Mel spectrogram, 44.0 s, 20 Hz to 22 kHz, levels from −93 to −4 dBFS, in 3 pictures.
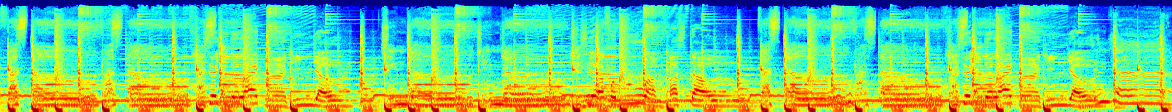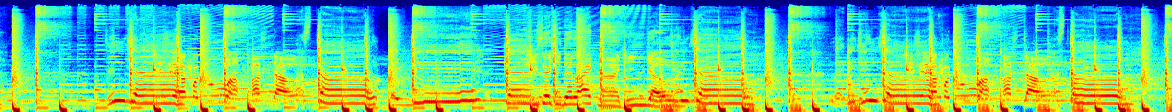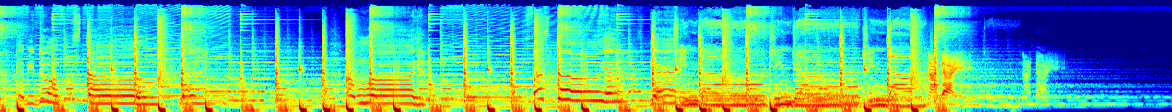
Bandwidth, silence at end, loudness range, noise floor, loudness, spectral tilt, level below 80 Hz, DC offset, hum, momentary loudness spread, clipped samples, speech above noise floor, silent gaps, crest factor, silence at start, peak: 19.5 kHz; 1.55 s; 2 LU; -55 dBFS; -14 LUFS; -5.5 dB/octave; -18 dBFS; under 0.1%; none; 5 LU; under 0.1%; 43 dB; none; 12 dB; 0 s; -2 dBFS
